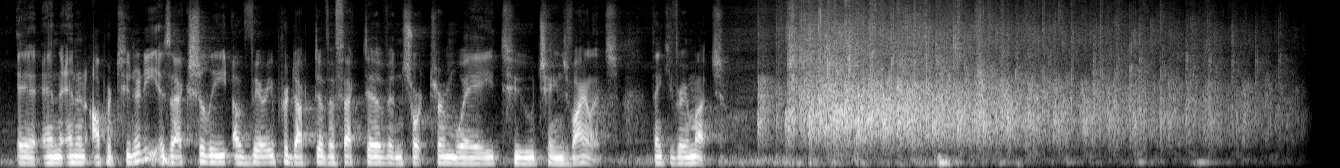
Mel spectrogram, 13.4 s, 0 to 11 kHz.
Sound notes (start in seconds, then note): 7.5 applause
